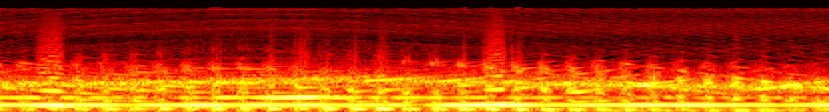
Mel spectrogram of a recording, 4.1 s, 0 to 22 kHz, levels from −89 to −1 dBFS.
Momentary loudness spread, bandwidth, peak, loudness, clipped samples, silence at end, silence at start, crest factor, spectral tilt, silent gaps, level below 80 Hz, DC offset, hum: 5 LU; 3.9 kHz; -2 dBFS; -13 LUFS; under 0.1%; 0 s; 0 s; 12 dB; -10.5 dB/octave; none; -32 dBFS; 0.1%; none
